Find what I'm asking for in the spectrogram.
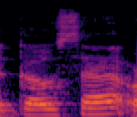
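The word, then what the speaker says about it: Gose: It's a Gosa or Goes, depending on how you pronounce it. I've started saying Gosa, so... let us know if I'm wrong.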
